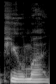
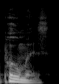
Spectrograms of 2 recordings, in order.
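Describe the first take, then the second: First: It is said with a British pronunciation. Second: It is said with an American pronunciation. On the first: "We over here say Puma" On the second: "You guys say Pumas"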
